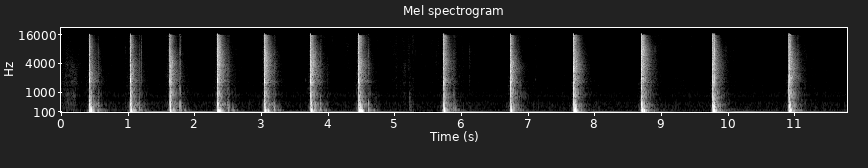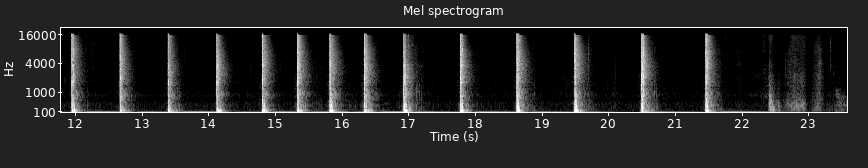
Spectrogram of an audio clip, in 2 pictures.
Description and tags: Melon beating
This is the sound of me repeatedly beating a nearly-ripe honeydew melon with a light wooden bat about as hard as I could. It works great for punches, especially with a little reverb and crunch added.
Foley used as sound effects for my audio drama, The Saga of the European King.
Recorded at Spiral Wave Radio with a a forgotten microphone in a padded studio space.
drum, melon, punch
